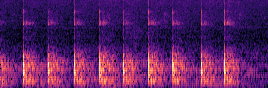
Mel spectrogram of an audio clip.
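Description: A quick run of taps on an interactive whiteboard's touchscreen, about five a second, growing fainter: repeated presses of the undo control wiping out the last pen strokes.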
